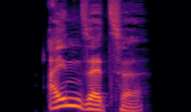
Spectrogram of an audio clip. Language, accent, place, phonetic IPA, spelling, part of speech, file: German, Germany, Berlin, [ˈaɪ̯nˌzɛt͡sə], einsetze, verb, De-einsetze.ogg
- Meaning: inflection of einsetzen: 1. first-person singular dependent present 2. first/third-person singular dependent subjunctive I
